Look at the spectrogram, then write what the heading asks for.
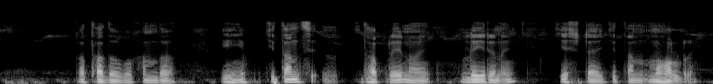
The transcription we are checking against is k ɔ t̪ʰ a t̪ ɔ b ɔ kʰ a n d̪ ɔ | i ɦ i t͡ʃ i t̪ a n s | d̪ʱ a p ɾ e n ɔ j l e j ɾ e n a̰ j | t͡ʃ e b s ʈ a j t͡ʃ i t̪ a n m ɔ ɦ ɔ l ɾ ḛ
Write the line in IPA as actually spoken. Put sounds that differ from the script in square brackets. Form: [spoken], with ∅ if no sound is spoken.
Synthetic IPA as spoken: k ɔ t̪ʰ a [d̪] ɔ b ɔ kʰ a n d̪ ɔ | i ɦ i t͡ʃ i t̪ a n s | d̪ʱ a p ɾ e n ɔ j l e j ɾ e n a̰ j | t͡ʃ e [∅] s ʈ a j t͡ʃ i t̪ a n m ɔ ɦ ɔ l ɾ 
